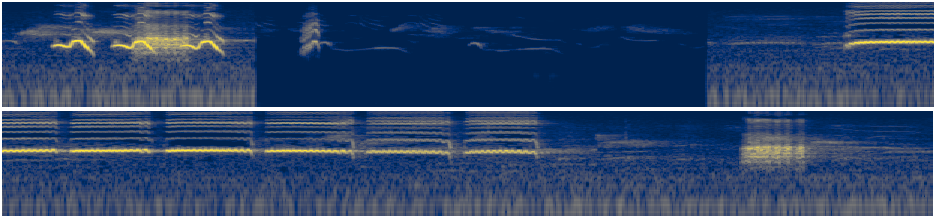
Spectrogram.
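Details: Female laughingthrush singing to provoke male song. Opening harsh, wavering notes give way to a quiet gap, then six loud, level, overtone-rich whistles at even pace, and a final rasping burst.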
